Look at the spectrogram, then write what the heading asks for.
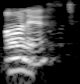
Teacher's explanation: the word honest has an H in the beginning, but it's not pronounced at all. So the word honest is without the H sound, but spelled with the H.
